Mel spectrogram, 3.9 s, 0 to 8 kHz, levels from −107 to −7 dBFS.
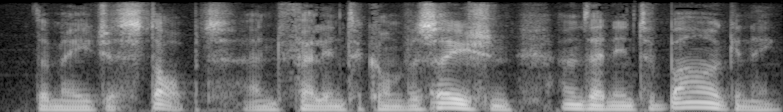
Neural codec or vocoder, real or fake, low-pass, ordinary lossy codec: none; real; 7.2 kHz; AAC, 48 kbps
